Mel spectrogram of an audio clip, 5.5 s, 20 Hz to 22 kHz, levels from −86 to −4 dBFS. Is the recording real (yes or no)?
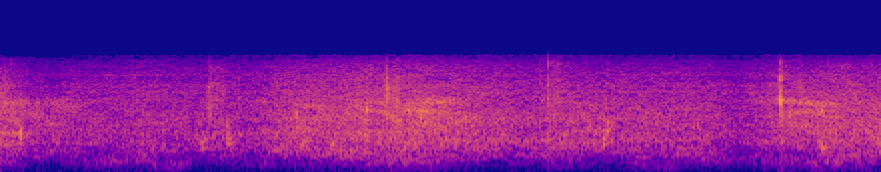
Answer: no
